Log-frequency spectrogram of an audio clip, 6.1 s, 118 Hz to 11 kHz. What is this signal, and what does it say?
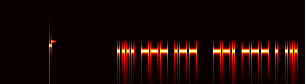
Morse code, heard as a keyed tone, about 25 wpm, 700 Hz. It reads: HOW GOES
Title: Sentences from Top 1000 Words - Review Part 5 - 25wpm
